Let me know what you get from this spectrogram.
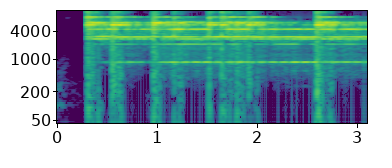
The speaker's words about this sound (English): Long bell.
